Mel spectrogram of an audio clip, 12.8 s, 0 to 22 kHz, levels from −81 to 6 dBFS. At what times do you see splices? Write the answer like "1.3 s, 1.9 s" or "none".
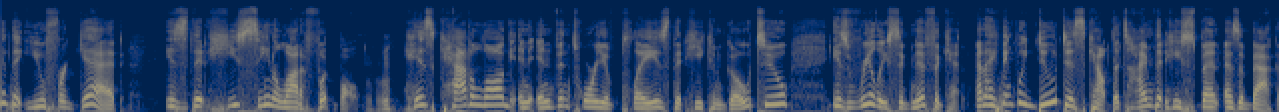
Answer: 9.7 s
